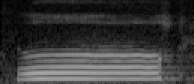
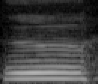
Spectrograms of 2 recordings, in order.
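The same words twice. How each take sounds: First: L- with the tongue flat against the roof of the mouth; American L. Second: L- light, tongue tip behind the teeth; a dainty L- with the tip behind the teeth; Israeli L. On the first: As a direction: splat the tongue up on the palate for L-. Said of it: "we splat it up against the roof of our mouth like this". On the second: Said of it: "you put it behind your teeth like this". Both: Shown as a demonstration.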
